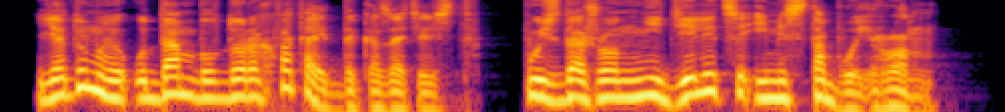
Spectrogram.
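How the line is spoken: Sharp reply. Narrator (Russian): резко отозвалась Гермиона

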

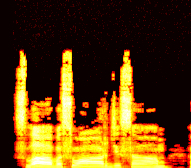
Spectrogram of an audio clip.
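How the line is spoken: Joyful yelling. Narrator (Russian): радостно вопил брат

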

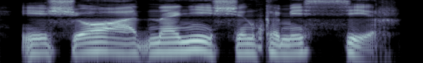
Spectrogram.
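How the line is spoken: Hoarse distant voice. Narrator (Russian): донесся хриплый голос

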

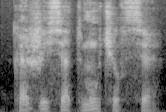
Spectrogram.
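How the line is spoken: Whispered. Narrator (Russian): шепнул ефрейтор соседям

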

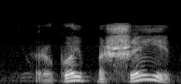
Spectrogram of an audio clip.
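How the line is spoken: Thoughtful mutter. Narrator (Russian): пробормотал он задумчиво

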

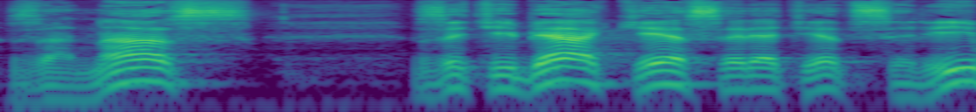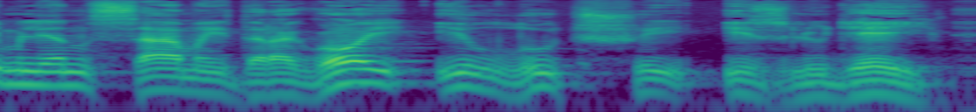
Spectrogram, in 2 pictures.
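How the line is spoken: Loud toast. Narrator (Russian): прокуратор произнес, громко

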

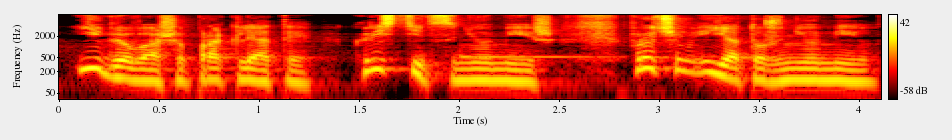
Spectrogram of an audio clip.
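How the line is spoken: Tearful tone. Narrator (Russian): сказал он слезливым тоном

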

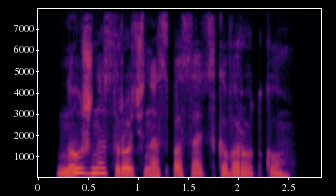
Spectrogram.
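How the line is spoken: Sighed. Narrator (Russian): вздохнул я

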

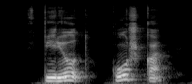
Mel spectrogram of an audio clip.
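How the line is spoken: Angry hiss, inner voice. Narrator (Russian): зло прошипел внутренний голос

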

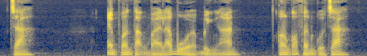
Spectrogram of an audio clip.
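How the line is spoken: Sighing. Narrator (Vietnamese): Lạc Kỳ nhịn không được thở dài

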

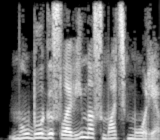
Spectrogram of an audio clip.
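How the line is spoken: Grumbled. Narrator (Russian): буркнул Алистар

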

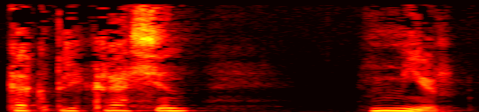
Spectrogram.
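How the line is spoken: Little jester's exclamation. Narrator (Russian): воскликнула маленькая шутиха

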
